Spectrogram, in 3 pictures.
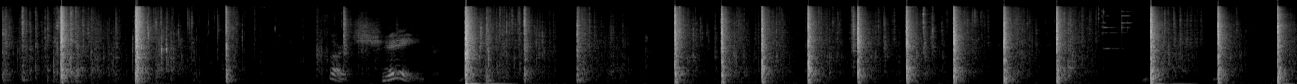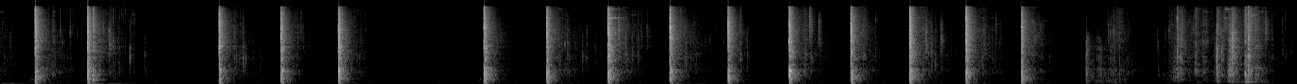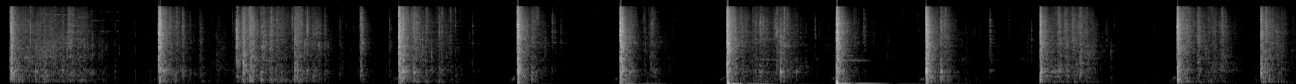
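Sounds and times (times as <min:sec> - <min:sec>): golf club smashing plastic fan: 0:00.0 - 0:03.3, 0:04.6 - 0:14.4, 0:27.5 - 0:31.6, 0:32.2 - 0:38.9
broken plastic crunching and rattling: 0:00.0 - 0:03.4, 0:04.7 - 0:11.0, 0:22.2 - 0:38.9.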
